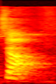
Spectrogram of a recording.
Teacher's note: और जो ये च है च ये ताल से बोला जाता है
